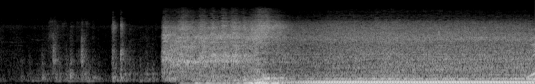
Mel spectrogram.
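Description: A 6.7 Cummins diesel pickup truck engine cranks after a few quiet clicks, catches abruptly and settles into a loud, steady, rumbling idle close by, with no talk.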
